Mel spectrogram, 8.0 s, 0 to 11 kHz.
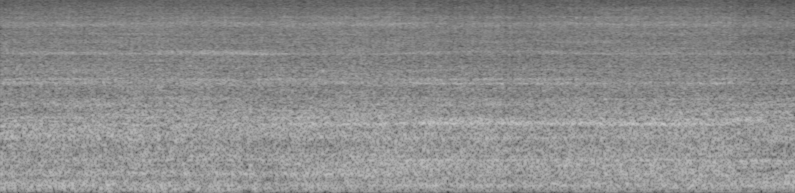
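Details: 2001 GMC Sonoma 2.2L, freshly replaced engine idling on the lift after first start: steady even idle, smooth hum, no knocks or misses; good oil pressure, no check engine lights, healthy.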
